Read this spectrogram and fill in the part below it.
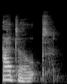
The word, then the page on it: adult: British English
